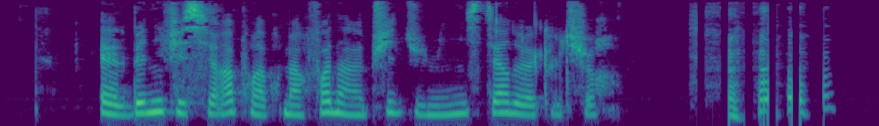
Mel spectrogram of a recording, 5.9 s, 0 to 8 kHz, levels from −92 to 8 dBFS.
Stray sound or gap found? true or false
true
